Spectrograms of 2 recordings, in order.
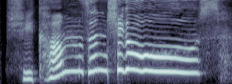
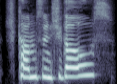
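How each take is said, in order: First: Drawn-out high singsong; slow, high and dreamy. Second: Said in the usual way. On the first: Acted. A character musing aloud, slow and high. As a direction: stretch every word out, up high. Repeated line, second take drawn out.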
